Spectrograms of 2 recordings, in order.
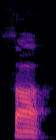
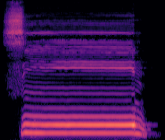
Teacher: ہم نے سا کو نرمی سے ادا کرنا ہے اور سین کو سیٹی کے ساتھ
